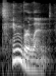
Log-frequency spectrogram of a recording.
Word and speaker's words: Timberland: Now, in the United States, we would call this Timberland.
